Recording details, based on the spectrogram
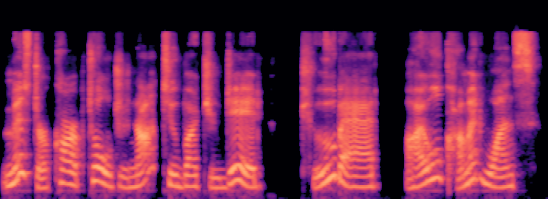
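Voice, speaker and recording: A storybook policeman, read by a woman, helpful and matter-of-fact. The delivery is plain-spoken and authoritative, pitched for a children's tale. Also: big pitch swings, takes it slowly, a bit bright, breathy edge, full character voice.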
